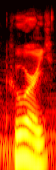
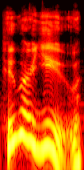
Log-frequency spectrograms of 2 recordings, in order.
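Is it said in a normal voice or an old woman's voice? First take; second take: normal voice; old woman's. First: It is said in the speaker's normal voice. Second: It is said in a put-on grandma voice.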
